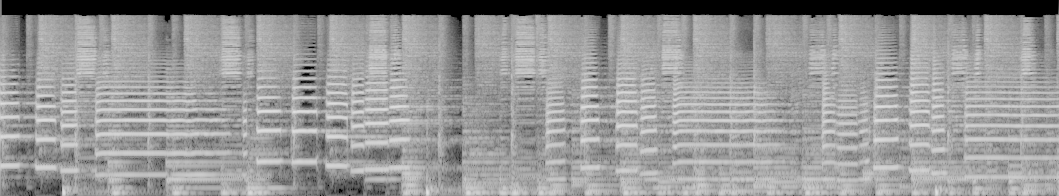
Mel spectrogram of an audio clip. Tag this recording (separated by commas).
Music, Trumpet, Musical instrument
